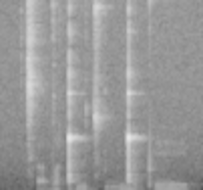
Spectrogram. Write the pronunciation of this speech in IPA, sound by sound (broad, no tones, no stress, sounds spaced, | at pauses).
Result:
t͡sʼ ḭ dˤ o ǃʰ ʉ t͡sʼ ṵ ŋ͡ǃ ɵ pʼ e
